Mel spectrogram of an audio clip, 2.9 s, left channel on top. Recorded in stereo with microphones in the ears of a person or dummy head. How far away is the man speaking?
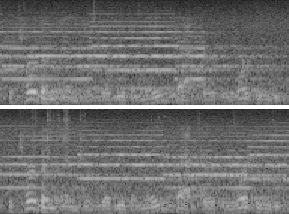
About 2.5 m.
